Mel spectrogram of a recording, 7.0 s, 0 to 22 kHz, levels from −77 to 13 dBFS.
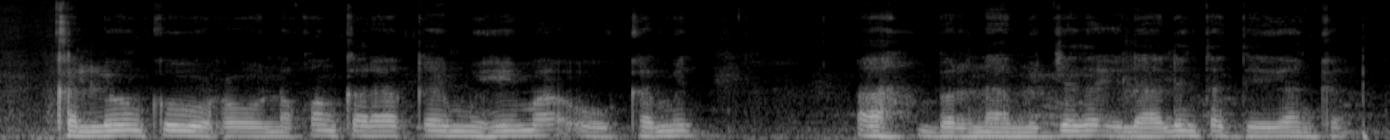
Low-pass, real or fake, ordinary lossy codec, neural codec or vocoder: none; real; none; none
